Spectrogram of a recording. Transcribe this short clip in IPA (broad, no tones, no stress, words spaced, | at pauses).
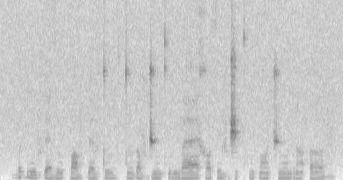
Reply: ɡʷɪɠuːvɗɛ ðu pɒvɓɛvtuːvtũ ɗɒvd͡ʒũkʷʼɜ ŋʷæːxɔθivd͡ʒi kʷʰiɠɔ̃ t͡ʃũrɑ̃ ʔʌv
